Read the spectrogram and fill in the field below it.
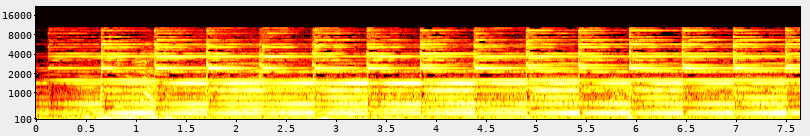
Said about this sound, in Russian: Уже 9-й год подряд на территории церковного комплекса проходит фестиваль колокольных звонов. Ежегодно в день Казанской иконы Божьей Матери над микрорайоном Холодово разносятся раменские перезвоны.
